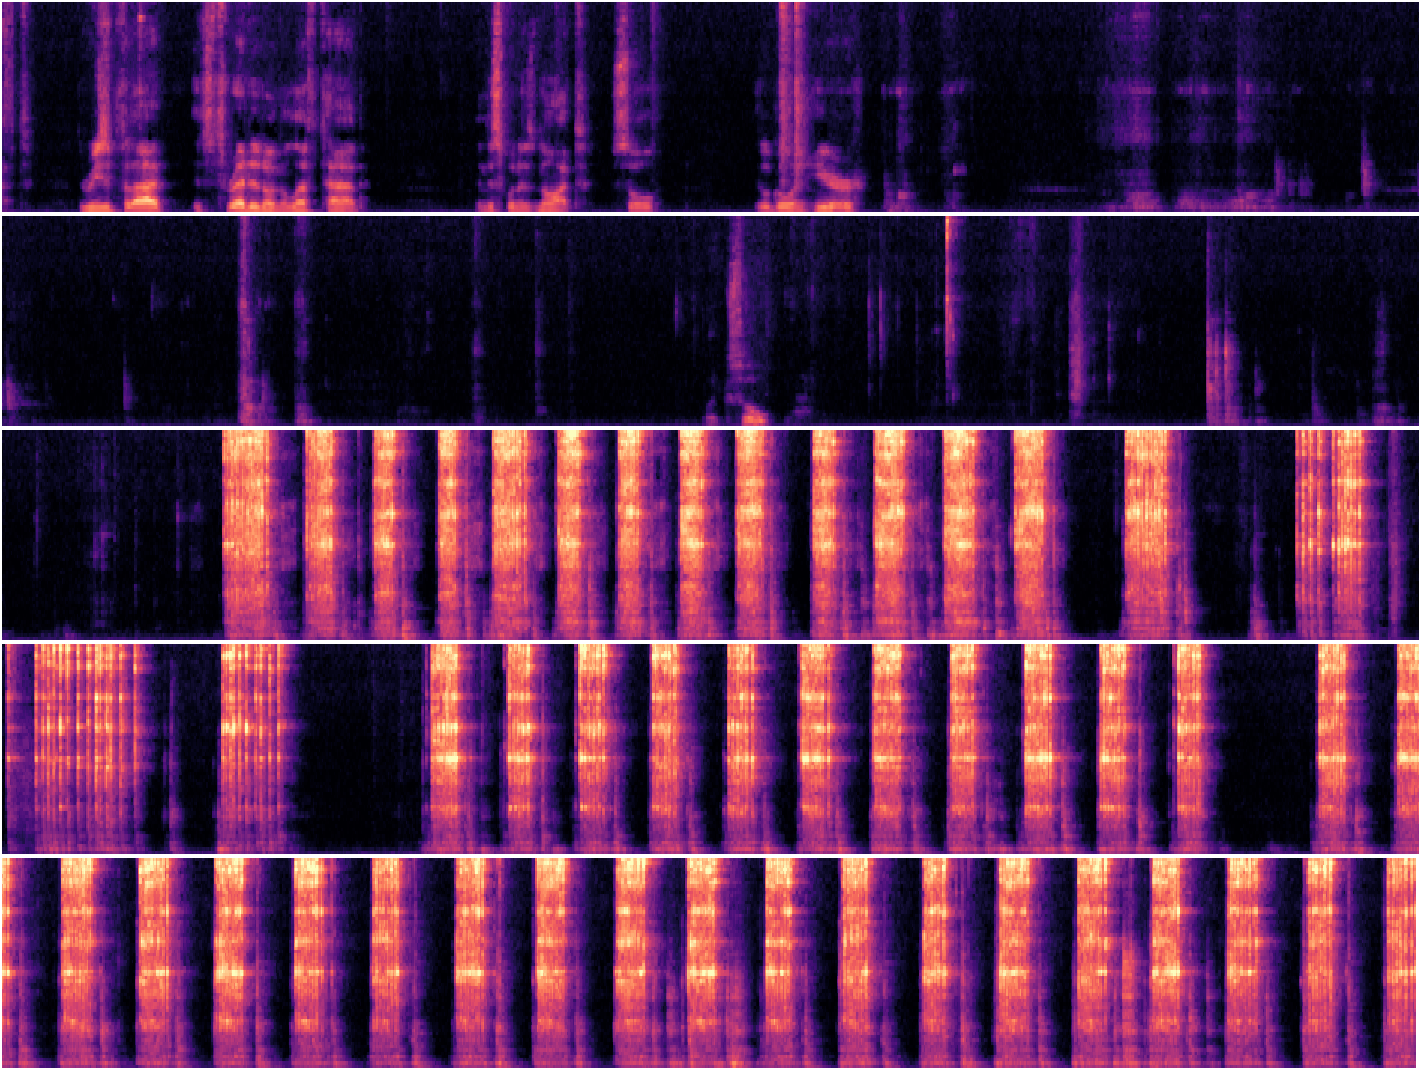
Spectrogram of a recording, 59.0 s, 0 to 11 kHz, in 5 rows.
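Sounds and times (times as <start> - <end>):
ratchet wrench clicking: 25.5 - 32.4, 33.0 - 33.4, 34.4 - 36.6, 37.2 - 37.8, 39.0 - 45.5, 46.4 - 59.0.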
